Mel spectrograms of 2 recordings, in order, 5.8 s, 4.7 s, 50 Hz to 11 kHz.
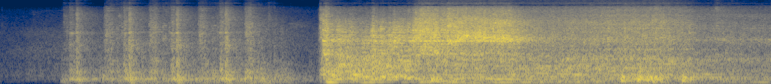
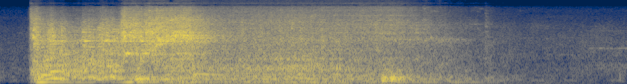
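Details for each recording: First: Rebuilt Fummins diesel engine with turbos, injection pump timing just set, first start after four months, cold and possibly low on fuel: cranks about six even compression strokes, then catches cleanly and runs steady; a healthy cold start. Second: Rebuilt Cummins-swapped "Fummins" engine on its first start after the rebuild, cold: it catches, runs rough for about 1.5 seconds, then sputters and dies; the tank is nearly empty, so fuel starvation is suspected.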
